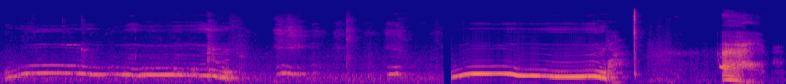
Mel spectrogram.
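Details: Two long, harmonic howls from Luoluo, a pet Alaskan Malamute. Each holds a fairly level tone for about two seconds before sliding down. Brief rustles and soft indoor noises sit between them.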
